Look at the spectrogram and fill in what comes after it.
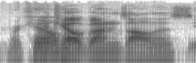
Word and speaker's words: Raquel Gonzalez: Raquel Gonzalez.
